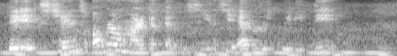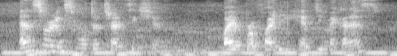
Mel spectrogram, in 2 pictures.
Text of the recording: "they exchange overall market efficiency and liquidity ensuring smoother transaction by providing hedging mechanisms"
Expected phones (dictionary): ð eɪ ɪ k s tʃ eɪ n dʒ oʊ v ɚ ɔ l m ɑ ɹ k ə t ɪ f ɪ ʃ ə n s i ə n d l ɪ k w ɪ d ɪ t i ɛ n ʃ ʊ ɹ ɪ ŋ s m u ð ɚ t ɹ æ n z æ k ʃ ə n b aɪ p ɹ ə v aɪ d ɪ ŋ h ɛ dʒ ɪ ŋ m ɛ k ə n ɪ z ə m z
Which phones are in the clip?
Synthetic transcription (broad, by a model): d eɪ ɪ k s tʃ eɪ n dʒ oʊ v ɚ ɔ l m ɑ ɹ k ə t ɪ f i s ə n s i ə n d l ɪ k w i d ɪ t i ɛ n s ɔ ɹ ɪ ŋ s m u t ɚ t ɹ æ n s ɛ k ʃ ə n b aɪ p ɹ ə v aɪ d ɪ ŋ h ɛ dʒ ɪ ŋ m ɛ k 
